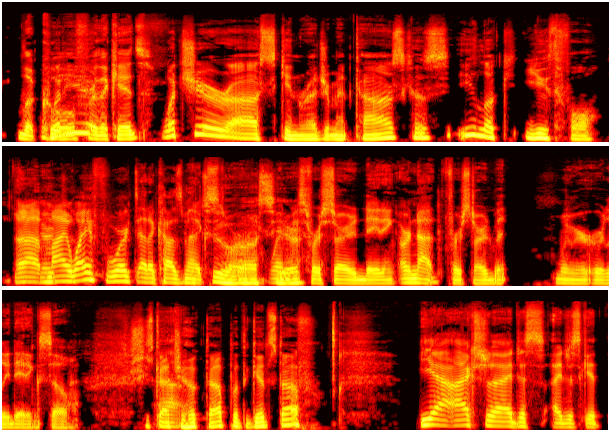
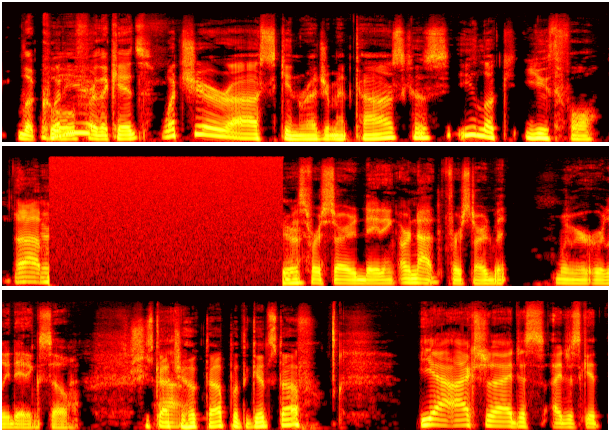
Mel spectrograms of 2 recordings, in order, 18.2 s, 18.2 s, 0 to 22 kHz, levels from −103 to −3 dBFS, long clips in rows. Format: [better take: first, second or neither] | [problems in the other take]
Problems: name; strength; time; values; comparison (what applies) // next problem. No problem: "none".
first | audio cutting out; filled with static; at 6.5 s for 2.5 s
